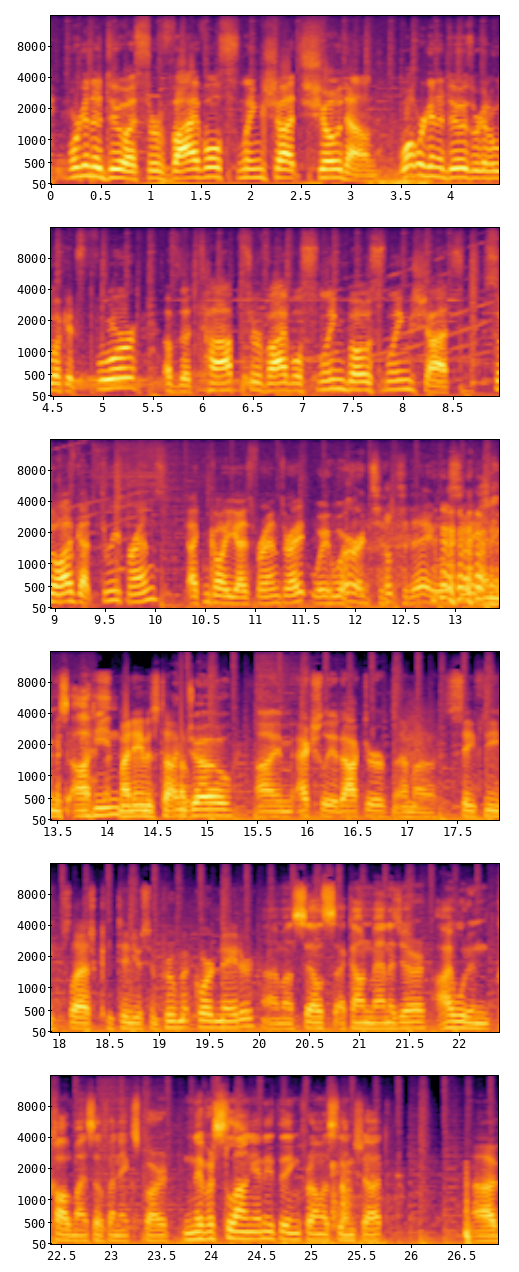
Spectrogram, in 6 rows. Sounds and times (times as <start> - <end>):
Speech: 0.0 - 25.8, 26.6 - 26.8
Music: 0.0 - 26.8.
